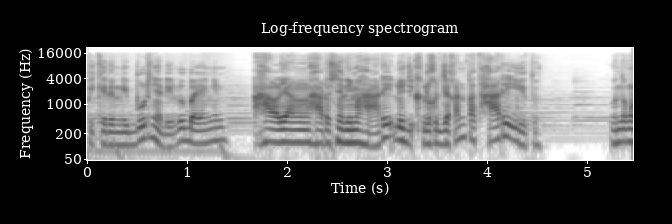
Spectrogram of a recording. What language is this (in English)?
Indonesian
